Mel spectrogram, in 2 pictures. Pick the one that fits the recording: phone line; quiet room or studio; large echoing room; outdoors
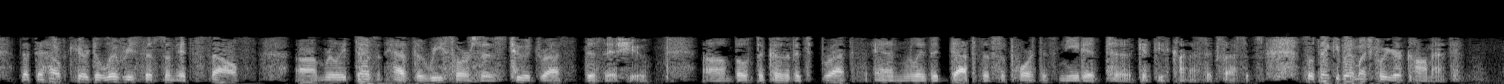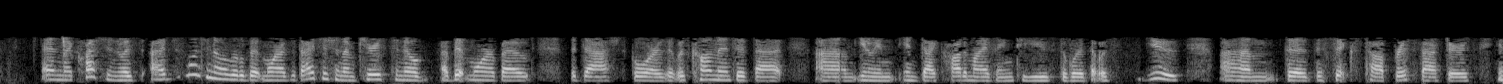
phone line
